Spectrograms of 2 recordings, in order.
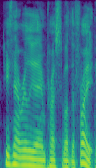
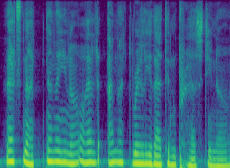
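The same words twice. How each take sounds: First: Said in the usual way. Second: Put-on meek, unhurried voice; Joe Haas. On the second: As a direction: imitate a mild man politely unimpressed. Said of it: "very quiet and passive in the way he talks".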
